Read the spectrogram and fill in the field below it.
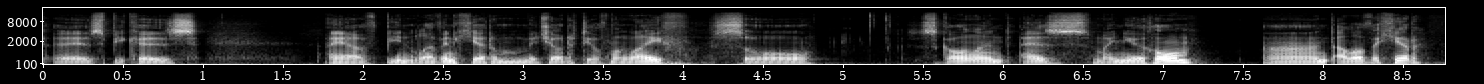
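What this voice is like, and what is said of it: Slight Scottish accent. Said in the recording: “My nationality is Polish, but you might hear a little slight Scottish accent.”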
